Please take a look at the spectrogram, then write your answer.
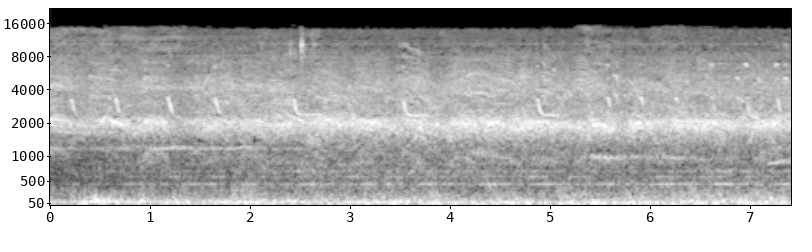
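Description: A colony of at least 200 pairs of black-headed gulls on a sandbar keeps up a steady chorus of harsh calls, with thinner begging cries from chicks walking on the sand mixed in, all half-buried under loud, continuous wind rumble.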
